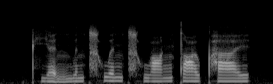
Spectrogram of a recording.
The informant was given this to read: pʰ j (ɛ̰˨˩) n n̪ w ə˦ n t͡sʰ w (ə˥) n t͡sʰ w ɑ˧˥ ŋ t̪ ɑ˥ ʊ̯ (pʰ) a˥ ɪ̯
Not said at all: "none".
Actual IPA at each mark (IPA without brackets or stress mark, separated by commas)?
ɛ̰˨˩, ə˥, pʰ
